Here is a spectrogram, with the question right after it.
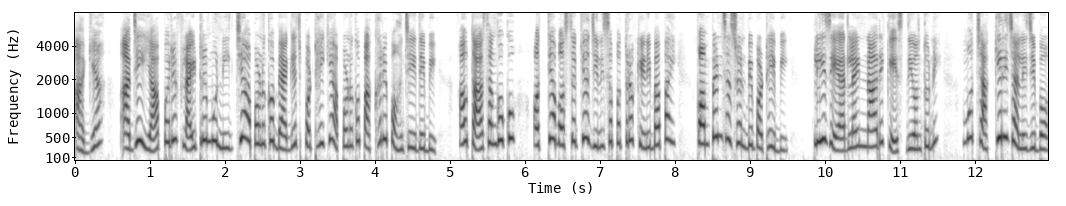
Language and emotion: Odia, fearful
